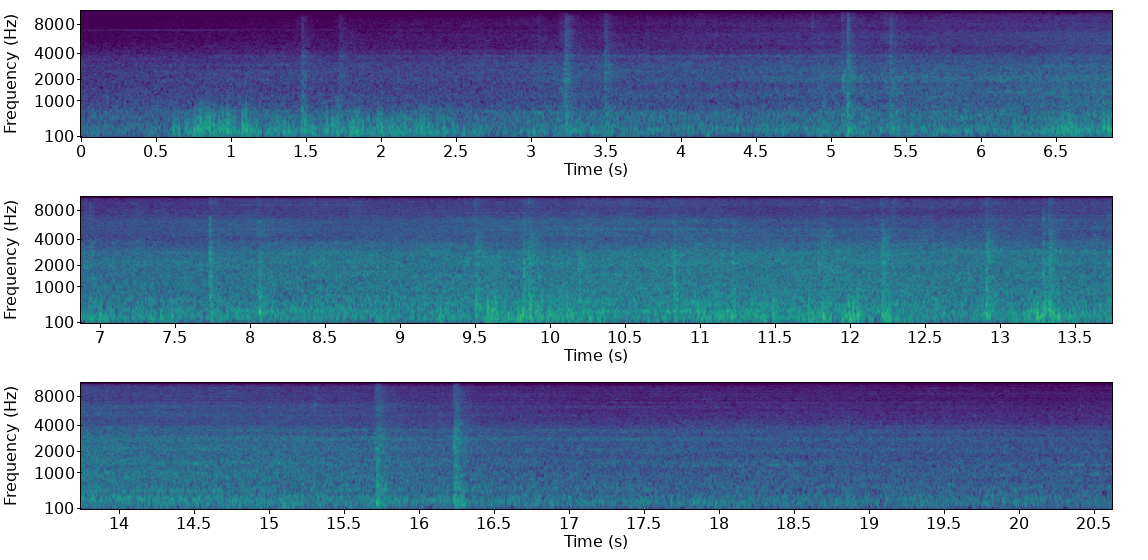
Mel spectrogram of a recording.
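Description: A passenger train running past along the platform. Its rumble starts about a second in, builds to a peak midway and then fades away as it moves off. Sharp clacks of the wheels over rail joints come at irregular intervals.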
